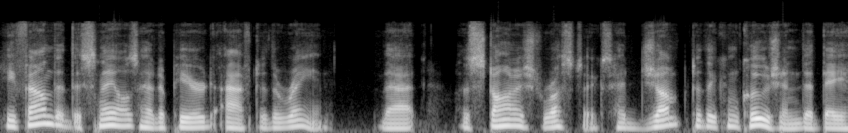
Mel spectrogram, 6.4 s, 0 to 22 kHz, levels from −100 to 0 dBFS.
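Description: From the start, the tempo of the speech wobbles slightly and unevenly, with faint catches that recur at irregular spacing. This is clock drift between sender and receiver: the sending clock runs about 2 percent slow, so the receiver's jitter buffer keeps draining and has to stretch the audio to keep up.

From 1.07 s to 6.22 s, that stretching is audible as repeated timing corrections. Small pieces are repeated again and again, always lengthening the audio, adding roughly 70 ms in total and pulling the pace down to about 99 percent. Each is small, at most a slight hiccup or a momentary drag.

Between 3.30 s and 4.60 s come scattered short gaps: about four brief ticks or smears where the receiver filled missing packets by carrying the last sound forward. The longest is around 10 ms, with roughly 30 ms patched overall. The band-limited top end, near 12 kHz, fits the Opus call path at around 32 kbps.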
